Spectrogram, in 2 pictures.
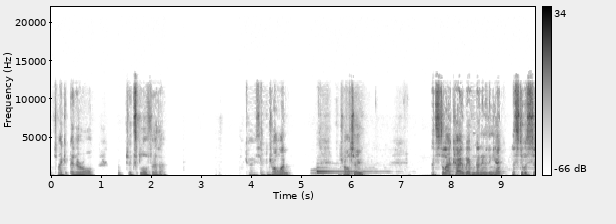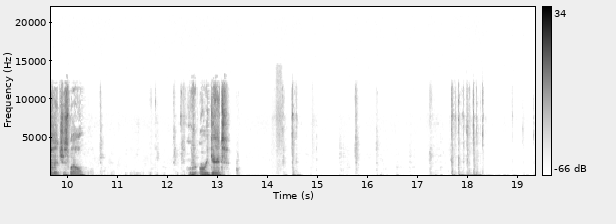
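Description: A man talks calmly and close to a microphone, in short bursts.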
